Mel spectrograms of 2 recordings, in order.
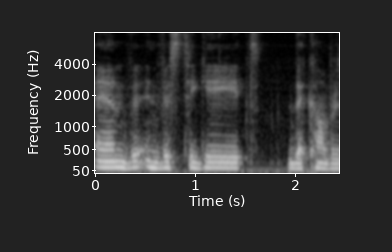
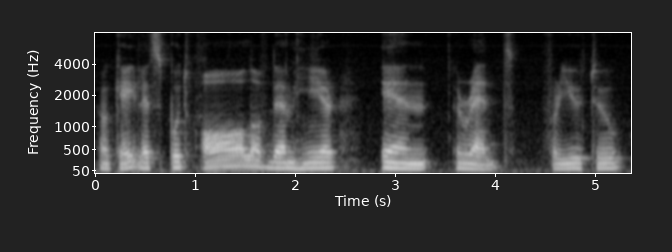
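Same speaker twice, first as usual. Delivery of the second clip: ordinary delivery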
